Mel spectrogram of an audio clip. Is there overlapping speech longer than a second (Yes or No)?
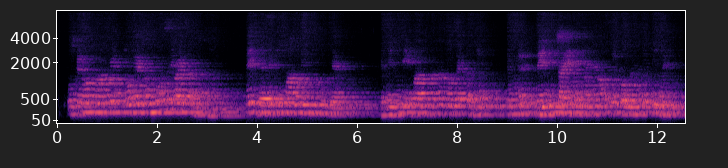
No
